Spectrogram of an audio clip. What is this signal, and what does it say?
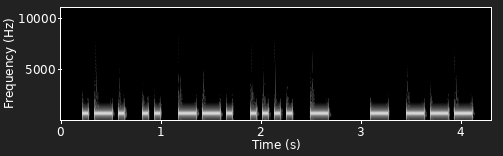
Morse code, heard as a keyed tone, about 20 wpm, 700 Hz. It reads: RIGHT TO
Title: Sentences with 7-Word Phrases - 20wpm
